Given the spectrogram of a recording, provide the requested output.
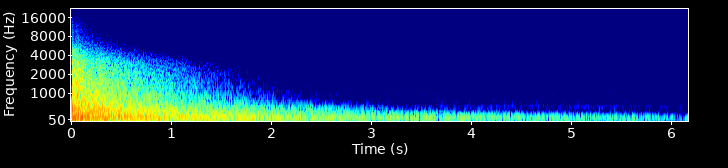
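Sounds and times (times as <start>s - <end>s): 
concert bass drum: 0.0s - 3.6s.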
